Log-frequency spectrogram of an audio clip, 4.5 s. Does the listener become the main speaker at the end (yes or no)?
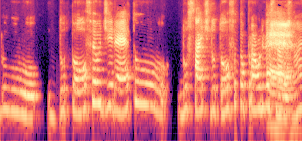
yes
